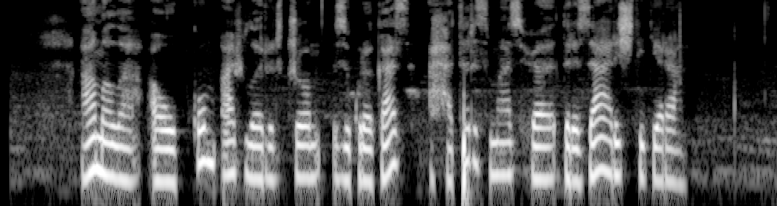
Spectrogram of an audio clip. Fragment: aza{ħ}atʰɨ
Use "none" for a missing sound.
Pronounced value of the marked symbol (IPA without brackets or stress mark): ħ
